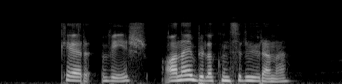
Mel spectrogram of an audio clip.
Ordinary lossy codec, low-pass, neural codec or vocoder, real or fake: Opus, 16 kbps; 7.2 kHz; none; real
